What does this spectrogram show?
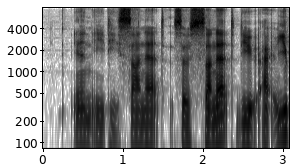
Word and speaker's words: Sonnet: name right et in et Sun net so Sun net do you pronounce it yes Sonic sonnet son at Bryant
